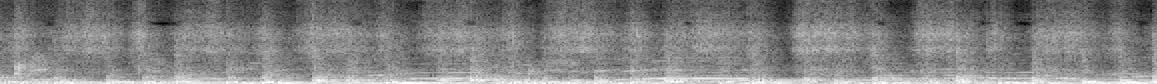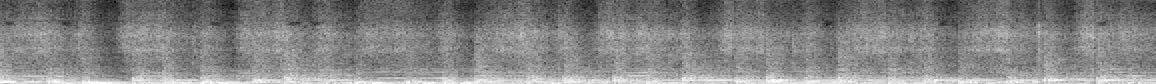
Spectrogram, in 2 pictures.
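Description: Live Umbanda ceremonial music: group singing over hand drums and shaken maraca-type rattles, with a regular beat throughout.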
